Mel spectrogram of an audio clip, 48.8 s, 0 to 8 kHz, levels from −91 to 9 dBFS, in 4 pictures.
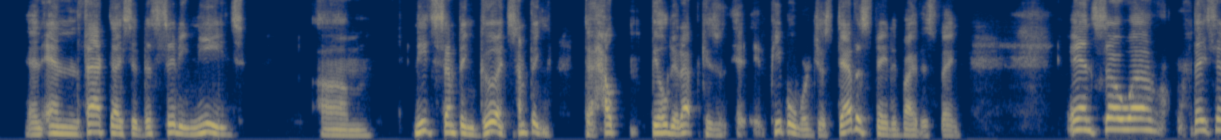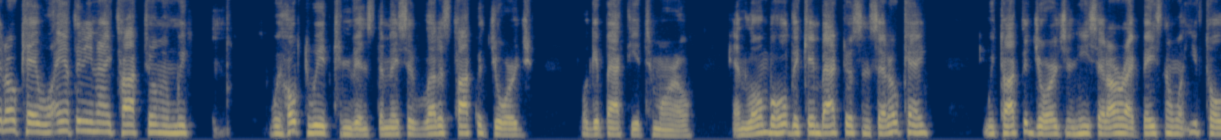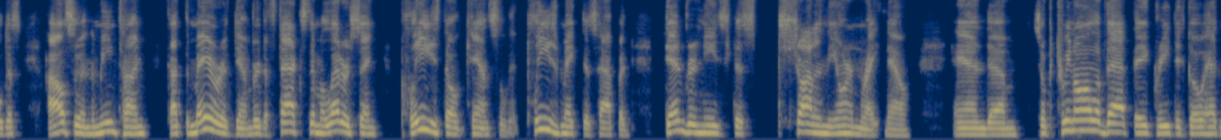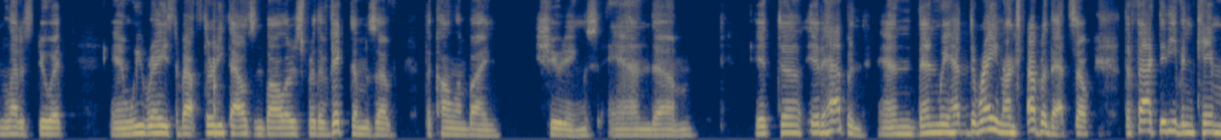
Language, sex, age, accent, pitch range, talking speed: English, male, 50-69, American, 130-175 Hz, 215 wpm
